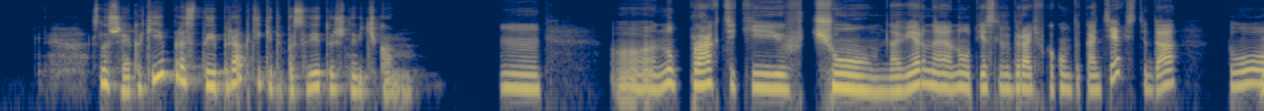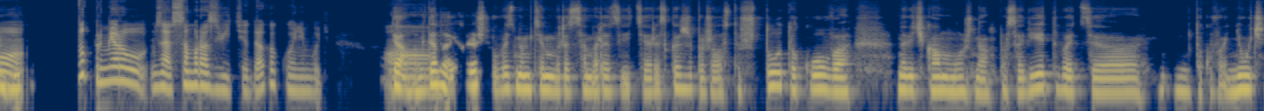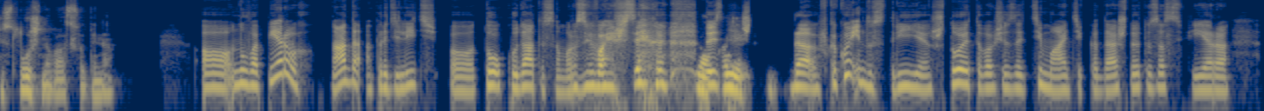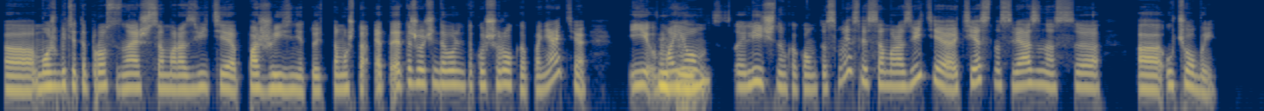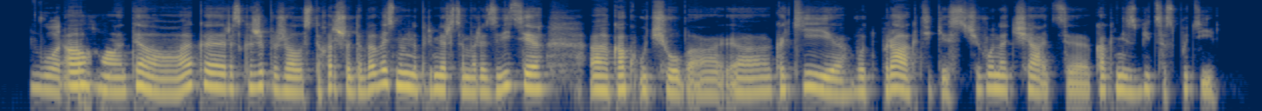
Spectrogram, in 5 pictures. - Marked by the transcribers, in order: tapping; laughing while speaking: "саморазвиваешься"
- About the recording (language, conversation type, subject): Russian, podcast, Какие простые практики вы бы посоветовали новичкам?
